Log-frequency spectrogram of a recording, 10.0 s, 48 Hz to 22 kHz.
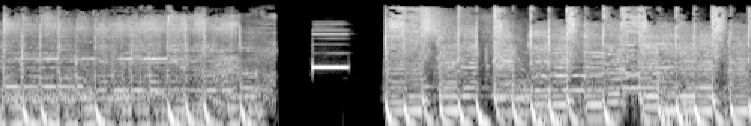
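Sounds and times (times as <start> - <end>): steady electronic beep: 4.2 - 4.7
beat-driven music with guitar: 5.1 - 10.0.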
